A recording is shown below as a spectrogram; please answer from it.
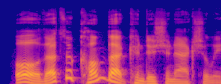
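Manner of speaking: calm, unbothered, low, relaxed offhand delivery. Contrasting your own loud screaming with Dark's reaction, speak as if imitating someone so relaxed. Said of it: "so relaxed".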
